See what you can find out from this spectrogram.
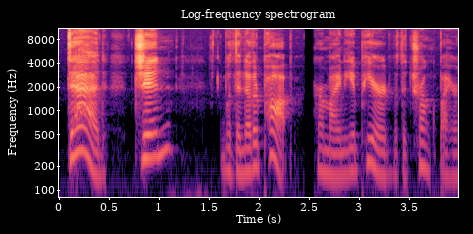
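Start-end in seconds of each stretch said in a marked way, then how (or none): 0.1-1.1 high, loud searching calls; urgent cries; calling out. Acted. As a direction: call for missing family. Calling for missing family.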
